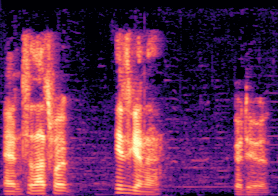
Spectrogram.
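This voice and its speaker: Bright-voiced man bantering over a game. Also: on the low side, animated, moderate pace, highs cut off, soft background music. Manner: crude joking, swears freely. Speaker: tabletop game player. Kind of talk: casual banter during an online tabletop game.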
